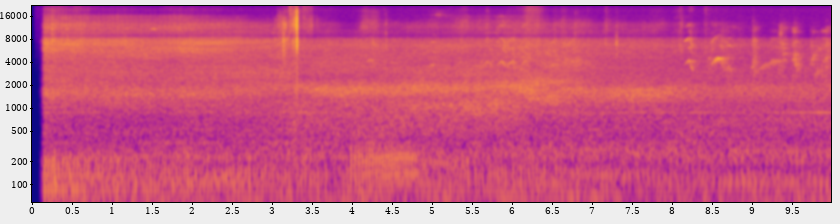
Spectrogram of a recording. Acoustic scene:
residential area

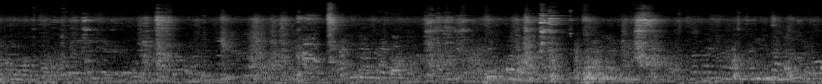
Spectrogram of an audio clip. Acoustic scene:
restaurant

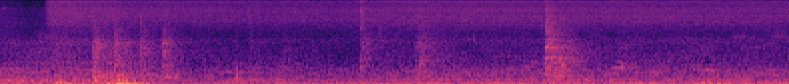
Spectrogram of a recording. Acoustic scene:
subway station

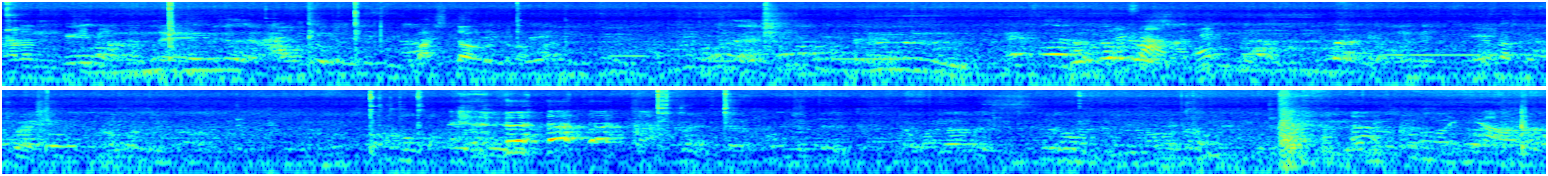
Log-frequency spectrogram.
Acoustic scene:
restaurant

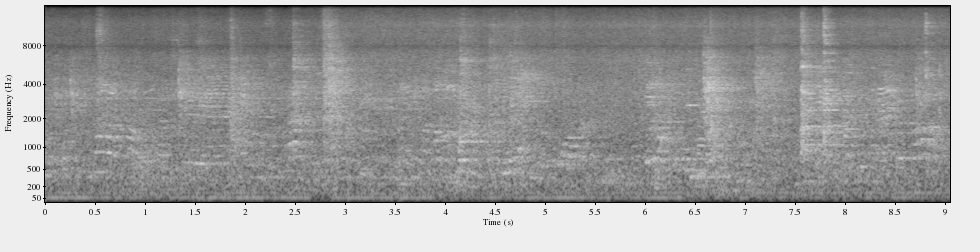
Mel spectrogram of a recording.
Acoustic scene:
restaurant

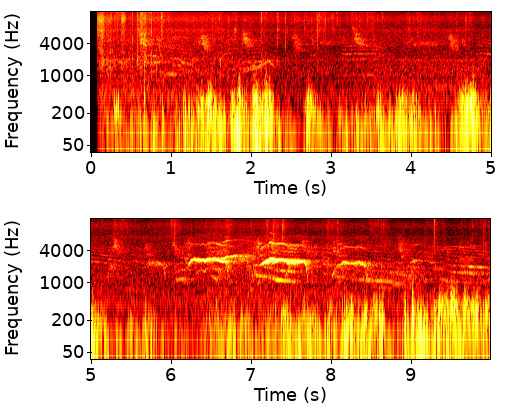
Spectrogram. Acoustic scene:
residential area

